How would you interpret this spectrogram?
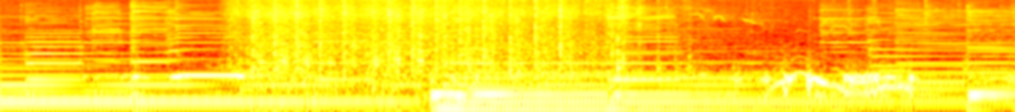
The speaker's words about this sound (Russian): А я не то, что птиц всегда любила, но вот под крышей песня голубина.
